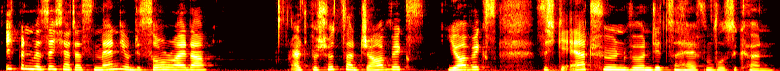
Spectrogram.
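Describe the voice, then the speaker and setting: A small fox-like sage from a fantasy game, read aloud by a woman, talks in a slightly high voice. The creature is courteous and inquisitive, with formal phrasing. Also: normal speed, natural voice. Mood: earnest.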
